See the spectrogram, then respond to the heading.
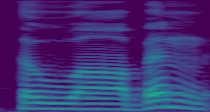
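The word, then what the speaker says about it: توابا: ഇന്നഹു കാന തവ്വാബൻ എന്നാണ് അവിടെ എഴുത്ത്. പാരായണം നിർത്തുമ്പോൾ തവ്വാബ എന്ന് പറഞ്ഞാൽ നിർത്തുക. കാരണം മദ് അഴിവൽ, തൊട്ട് മുമ്പ് നമ്മൾ അഫ്വാജ പറഞ്ഞ പോലെ ഫത്ഹ് തൻവീനിലാണ് അവസാനിക്കുന്നത്. അതുകൊണ്ട് ഫത്ഹ് ഇട്ടിട്ട് വേണം രണ്ടക്ഷരം നീട്ടാൻ.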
